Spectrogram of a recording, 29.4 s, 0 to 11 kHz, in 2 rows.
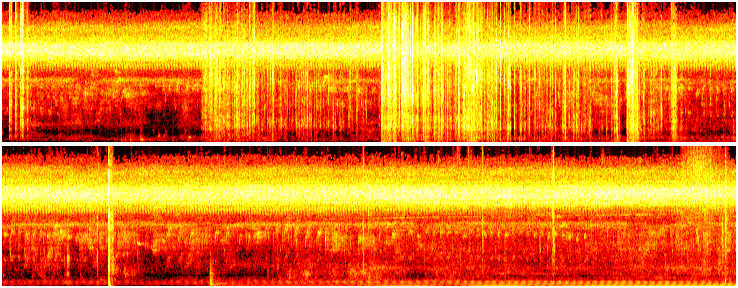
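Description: Steady high-pitched drone of insects in the background. About 4 seconds in, and again from about 7 to 13 seconds, there is close rustling and crinkling from handling. A single sharp click comes near 17 seconds, and from about 19 seconds a low steady hum of several tones slowly grows louder.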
